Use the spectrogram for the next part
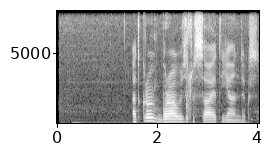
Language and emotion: Russian, sad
